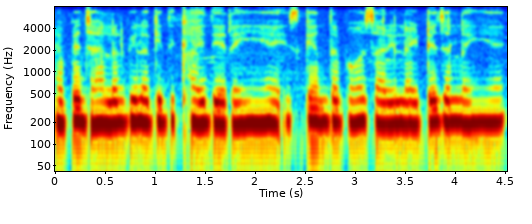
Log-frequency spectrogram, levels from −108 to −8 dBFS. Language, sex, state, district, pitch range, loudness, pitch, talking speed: Hindi, female, Uttar Pradesh, Lalitpur, 190-205 Hz, -12 LUFS, 200 Hz, 225 wpm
